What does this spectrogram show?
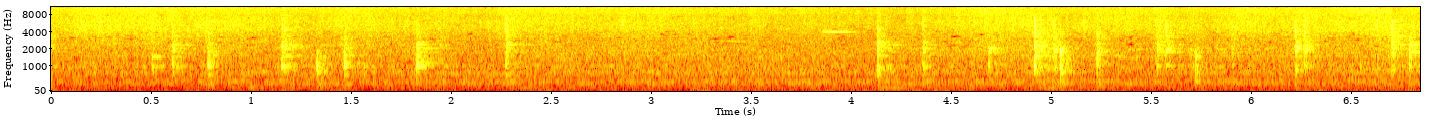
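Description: Onions, garlic and ginger sizzling in hot oil in a stainless steel pot, stirred with a wooden spoon that knocks and scrapes against the pot in short, irregular clicks over a steady sizzle.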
